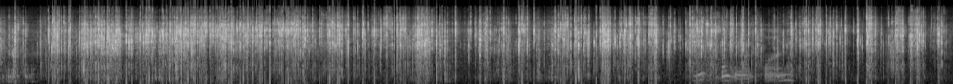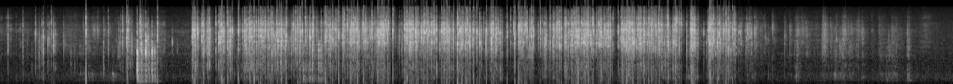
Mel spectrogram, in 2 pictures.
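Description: Crinkly plastic blind-bag packaging being torn open and handled, a dense crackling and rattling, with a short break about fifteen seconds in. It stops shortly before the end.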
